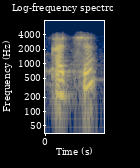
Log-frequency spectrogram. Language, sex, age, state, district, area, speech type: Bengali, female, 18-30, West Bengal, Darjeeling, urban, conversation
